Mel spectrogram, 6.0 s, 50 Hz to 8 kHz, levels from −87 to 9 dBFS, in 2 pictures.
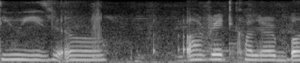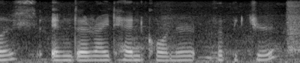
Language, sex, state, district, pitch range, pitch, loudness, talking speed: English, female, Sikkim, Gangtok, 200-220 Hz, 210 Hz, -20 LUFS, 140 wpm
